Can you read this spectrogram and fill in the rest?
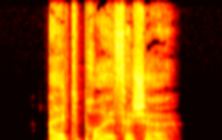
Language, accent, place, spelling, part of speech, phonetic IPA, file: German, Germany, Berlin, altpreußische, adjective, [ˈaltˌpʁɔɪ̯sɪʃə], De-altpreußische.ogg
- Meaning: inflection of altpreußisch: 1. strong/mixed nominative/accusative feminine singular 2. strong nominative/accusative plural 3. weak nominative all-gender singular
